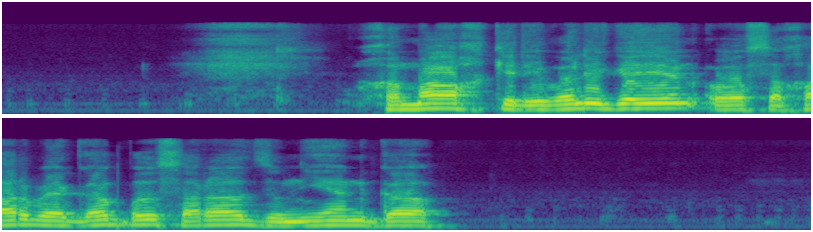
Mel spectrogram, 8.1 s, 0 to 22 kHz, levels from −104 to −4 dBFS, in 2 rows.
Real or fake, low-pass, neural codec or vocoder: fake; 10.8 kHz; autoencoder, 48 kHz, 128 numbers a frame, DAC-VAE, trained on Japanese speech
